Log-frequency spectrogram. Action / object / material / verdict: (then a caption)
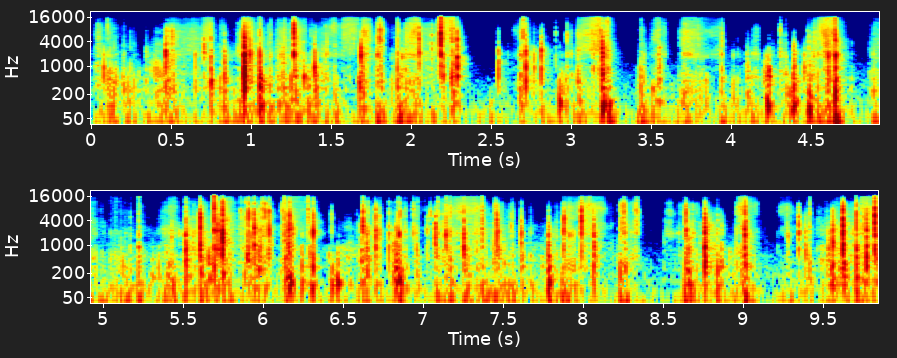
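scrape / paper gift bag / paper / none. Both hands fold the top edge of a star-print paper gift bag filled with snacks and run their fingertips along the crease. The clip is a dense stream of crisp, bright paper crinkles and crackles, with only a few brief pauses. The sound is quiet and close, with almost no low end.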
